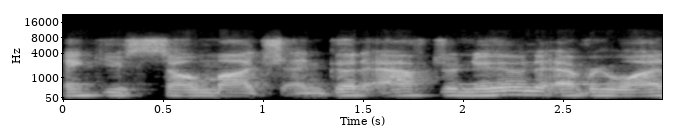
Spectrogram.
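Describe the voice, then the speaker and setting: A man's bright, sharp tone at a moderate pace, with an American accent. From North Carolina. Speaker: sociology professor. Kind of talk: conference talk. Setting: video call.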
